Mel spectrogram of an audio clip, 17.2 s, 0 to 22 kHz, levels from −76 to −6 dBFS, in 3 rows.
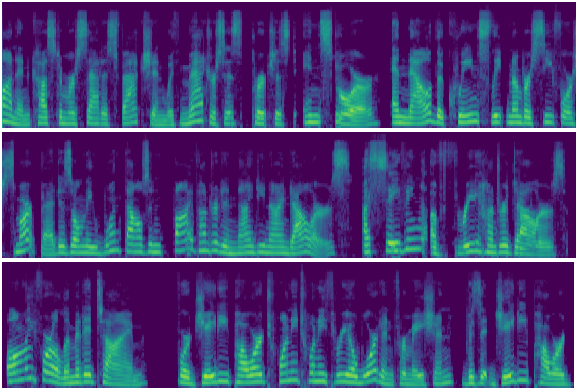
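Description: Repeated packet loss (robotic sound) hits at 2.12–3.38 s, after "in customer satisfaction with", and at 9.22–12.04 s, before "limited time". Short gaps, up to 33 ms, get patched by stretching prior sound. The result is choppy, with pieces missing.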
